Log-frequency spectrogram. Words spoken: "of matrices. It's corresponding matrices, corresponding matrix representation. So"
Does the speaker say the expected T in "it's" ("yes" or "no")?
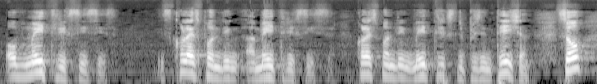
no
